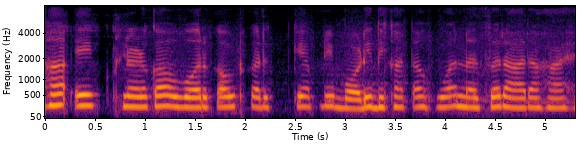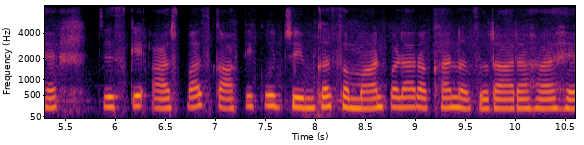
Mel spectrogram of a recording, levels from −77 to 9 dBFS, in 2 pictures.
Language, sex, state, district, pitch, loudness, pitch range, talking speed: Hindi, female, Maharashtra, Nagpur, 225 Hz, -17 LUFS, 210-235 Hz, 155 wpm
